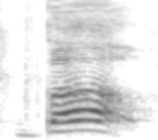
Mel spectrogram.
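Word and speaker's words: Beau: Bo. That's spelled B-E-A-U, by the way.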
